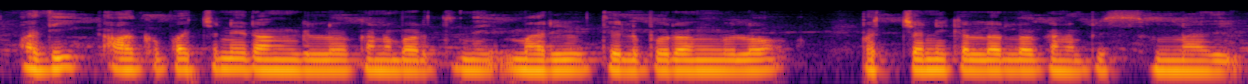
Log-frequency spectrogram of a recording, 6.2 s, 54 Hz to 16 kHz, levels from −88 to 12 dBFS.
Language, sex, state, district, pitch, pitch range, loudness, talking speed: Telugu, male, Telangana, Mahabubabad, 140 Hz, 140-145 Hz, -17 LUFS, 105 wpm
